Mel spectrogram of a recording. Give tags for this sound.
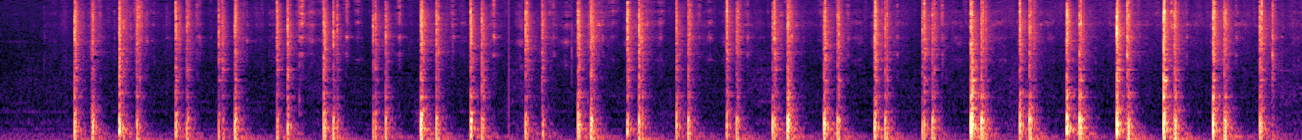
animal
grama
correr

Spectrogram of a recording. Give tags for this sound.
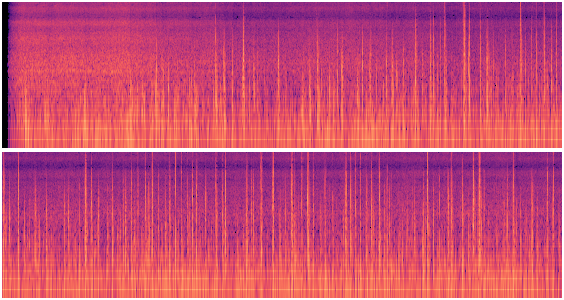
wind
gust
windy

